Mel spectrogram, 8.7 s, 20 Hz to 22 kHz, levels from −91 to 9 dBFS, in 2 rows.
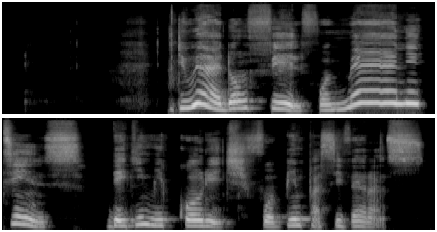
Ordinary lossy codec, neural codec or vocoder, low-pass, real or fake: none; vocoder, 44.1 kHz, 128 mel bands, Pupu-Vocoder; 19.8 kHz; fake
